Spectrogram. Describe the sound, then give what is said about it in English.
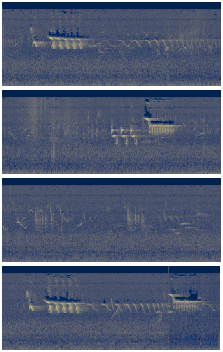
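A great crested flycatcher gives short, sharp rising calls, repeated several times in loose pairs, over steady low outdoor background noise with no voices. “That again is the call from the great crested flycatcher.”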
